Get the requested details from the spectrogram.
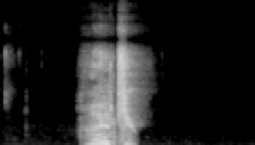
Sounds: Sneeze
